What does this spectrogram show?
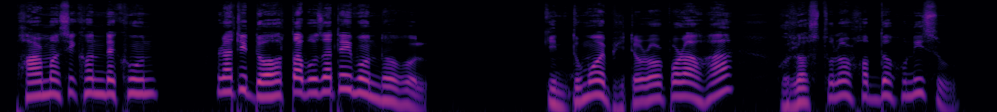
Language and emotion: Assamese, fearful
